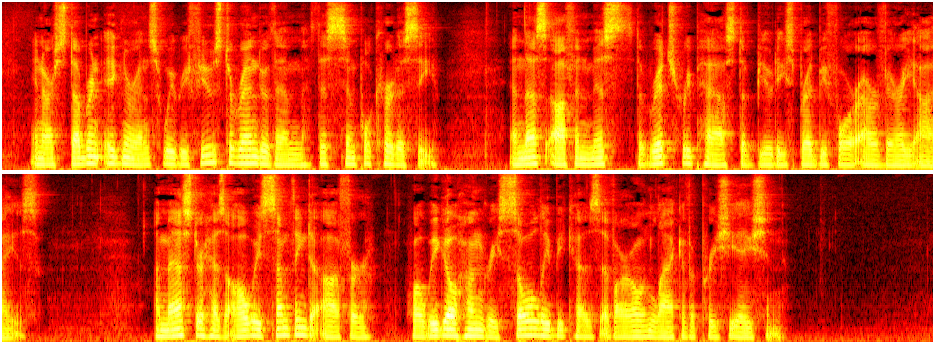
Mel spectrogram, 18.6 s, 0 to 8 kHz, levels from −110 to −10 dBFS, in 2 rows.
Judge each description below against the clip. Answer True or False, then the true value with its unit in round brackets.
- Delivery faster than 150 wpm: False (145 wpm)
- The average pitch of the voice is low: True (105 Hz)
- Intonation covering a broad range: False (3.2 semitones)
